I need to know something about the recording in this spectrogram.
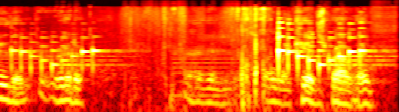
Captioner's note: phone ringing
